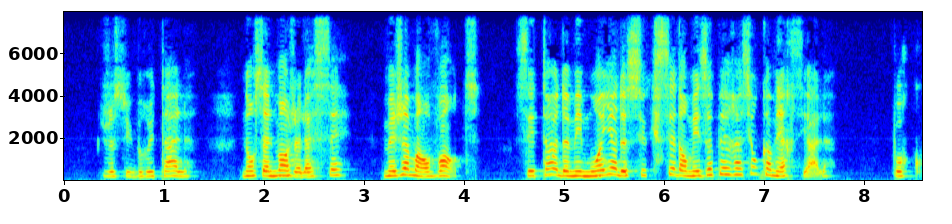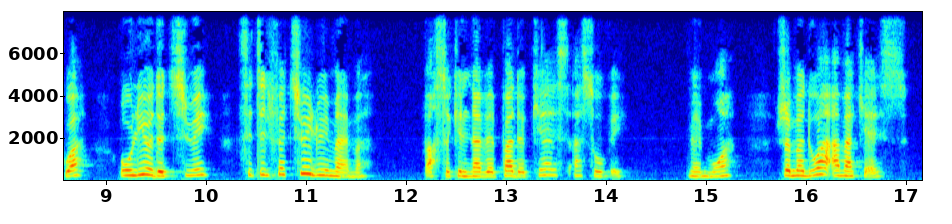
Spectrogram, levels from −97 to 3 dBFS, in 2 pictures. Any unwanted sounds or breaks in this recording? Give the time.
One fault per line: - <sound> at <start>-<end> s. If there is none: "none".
none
